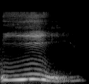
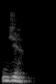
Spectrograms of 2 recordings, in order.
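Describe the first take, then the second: First: The consonant is followed by a vowel sound. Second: The consonant is cut off short, without a vowel. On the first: The speaker calls it wrong. "but it's not ye" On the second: The speaker calls it right. "You have to just cut it off just a little bit"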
